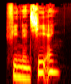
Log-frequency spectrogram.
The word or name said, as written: finansiering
